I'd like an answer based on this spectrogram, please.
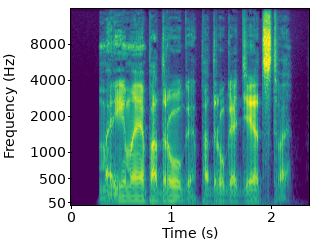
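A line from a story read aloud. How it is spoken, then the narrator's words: Snort. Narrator (Russian): фыркнул он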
